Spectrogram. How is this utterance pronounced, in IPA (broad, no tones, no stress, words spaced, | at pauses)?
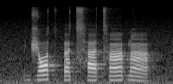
d͡ʒɔt͡sʼɐt͡sʰa tʰãɓã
